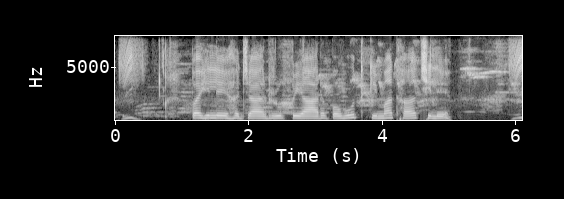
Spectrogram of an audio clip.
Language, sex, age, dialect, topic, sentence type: Magahi, female, 18-24, Northeastern/Surjapuri, banking, statement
